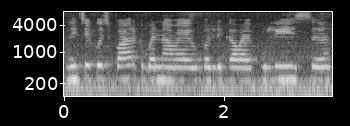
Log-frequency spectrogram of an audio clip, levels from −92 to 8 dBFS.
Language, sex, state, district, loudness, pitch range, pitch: Hindi, female, Rajasthan, Bikaner, -13 LUFS, 235-245 Hz, 235 Hz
